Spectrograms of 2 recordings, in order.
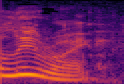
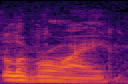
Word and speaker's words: Leroy: So Leroy, actually it's pronounced Leroy. It means the king in French.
